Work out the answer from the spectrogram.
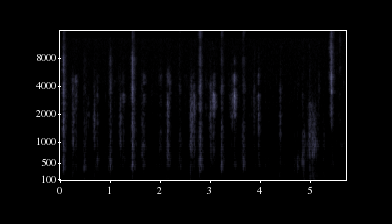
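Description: Close-miked chewing of a mouthful of food: irregular wet clicks and small crunches, several a second, with a fuller, lower sound about five seconds in.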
